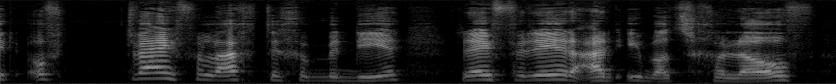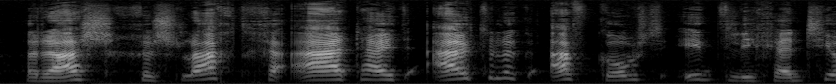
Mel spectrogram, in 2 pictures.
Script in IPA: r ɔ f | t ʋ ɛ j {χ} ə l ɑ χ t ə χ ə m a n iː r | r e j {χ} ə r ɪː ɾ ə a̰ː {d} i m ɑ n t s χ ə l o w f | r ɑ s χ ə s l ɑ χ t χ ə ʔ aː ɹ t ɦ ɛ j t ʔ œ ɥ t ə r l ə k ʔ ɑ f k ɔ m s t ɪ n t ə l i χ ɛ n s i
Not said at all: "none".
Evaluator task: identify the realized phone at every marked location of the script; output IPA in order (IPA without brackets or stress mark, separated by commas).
f, f, n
